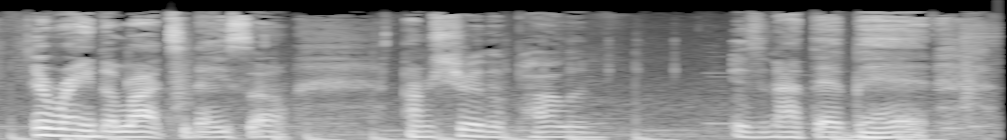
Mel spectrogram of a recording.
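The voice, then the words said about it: Hoarse, fading voice. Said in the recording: “I don't know what's going on with my voice. Suddenly it's trying to leave me ... I'm losing my voice a little bit”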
